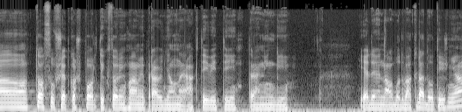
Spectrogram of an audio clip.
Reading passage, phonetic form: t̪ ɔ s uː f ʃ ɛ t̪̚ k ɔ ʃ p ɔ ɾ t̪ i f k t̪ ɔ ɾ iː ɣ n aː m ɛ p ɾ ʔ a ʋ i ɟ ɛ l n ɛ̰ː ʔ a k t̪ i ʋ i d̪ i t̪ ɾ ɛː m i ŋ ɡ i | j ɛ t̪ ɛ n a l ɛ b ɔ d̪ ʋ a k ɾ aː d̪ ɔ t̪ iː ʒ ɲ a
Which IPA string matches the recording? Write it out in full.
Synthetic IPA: t̪ ɔ s uː f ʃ ɛ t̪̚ k ɔ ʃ p ɔ ɾ t̪ i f k t̪ ɔ ɾ iː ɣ m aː m ɛ p ɾ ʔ a ʋ i ɟ ɛ l n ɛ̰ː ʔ a k t̪ i ʋ i t̪ i t̪ ɾ ɛː n i ŋ ɡ i | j ɛ d̪ ɛ n a l ɛ b ɔ d̪ ʋ a k ɾ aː d̪ ɔ t̪ iː ʒ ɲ a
